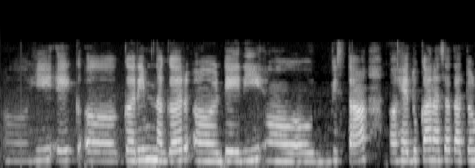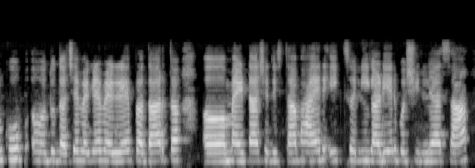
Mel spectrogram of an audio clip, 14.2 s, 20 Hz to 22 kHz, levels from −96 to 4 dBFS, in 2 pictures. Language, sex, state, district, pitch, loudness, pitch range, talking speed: Konkani, female, Goa, North and South Goa, 215 Hz, -16 LUFS, 210-230 Hz, 115 wpm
